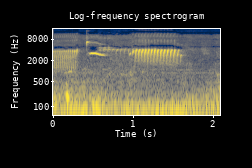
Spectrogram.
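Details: Atlantic canary singing outside a cage, master song for training other birds; a flat whistled note, a short slur, then a fast rolling buzzy trill.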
